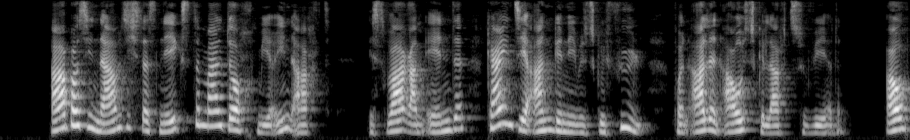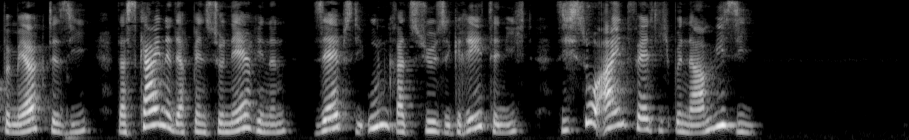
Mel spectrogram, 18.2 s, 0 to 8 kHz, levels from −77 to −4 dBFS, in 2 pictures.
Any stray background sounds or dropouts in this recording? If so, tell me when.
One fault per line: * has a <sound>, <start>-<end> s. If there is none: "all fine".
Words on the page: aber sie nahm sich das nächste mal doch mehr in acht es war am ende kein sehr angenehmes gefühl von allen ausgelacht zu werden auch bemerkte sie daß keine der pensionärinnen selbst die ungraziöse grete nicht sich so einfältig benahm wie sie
all fine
